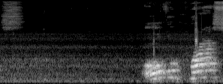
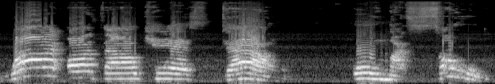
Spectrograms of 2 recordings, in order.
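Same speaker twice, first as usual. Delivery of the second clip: very slow, louder preaching lament; preaching the psalm; 3 semitones lower, 5 dB louder, much slower than usual. Acted. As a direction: draw out each word of the lament.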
